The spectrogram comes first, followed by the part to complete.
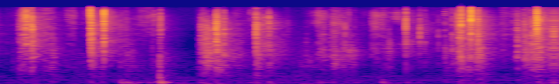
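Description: Thin plastic protective wrap being peeled off an Apple Magic Keyboard and handled: soft rustling and crinkling, with a few sharp clicks and taps as the keyboard is turned and touched.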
